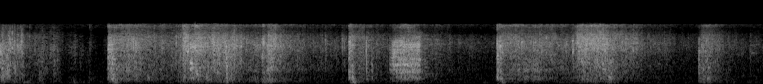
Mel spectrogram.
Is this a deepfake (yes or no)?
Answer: no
